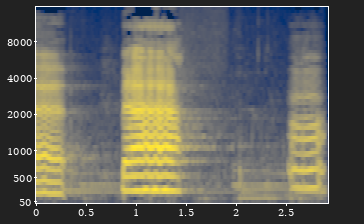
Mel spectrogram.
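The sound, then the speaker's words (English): A person imitates a sheep's bleat three times, with nasal, wavering "baa" calls, the middle one longest and loudest, separated by short pauses with a faint low hum. “Baa. A sheep?”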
